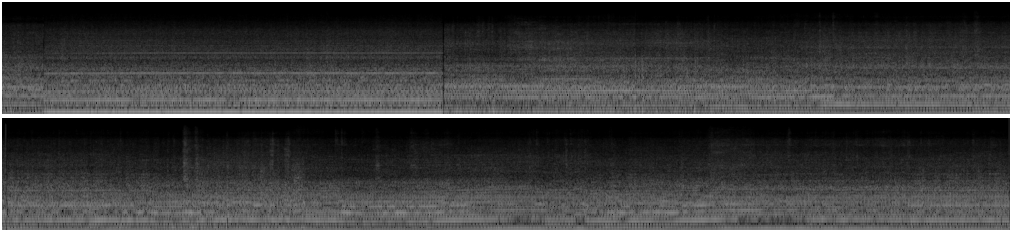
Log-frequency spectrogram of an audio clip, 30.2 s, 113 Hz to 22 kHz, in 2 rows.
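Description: A Polaris Hammerhead GTS 150 go-kart's small single-cylinder four-stroke engine running under load while driving. It holds one steady pitch for the first six seconds or so, then shifts and rises and falls with the throttle.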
